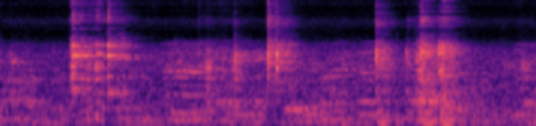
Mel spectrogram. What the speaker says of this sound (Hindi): ऐसे करके मैं सारे ब्रेड को एक एक करके चाशनी में डिप करके एक प्लेट में रखूँगी।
